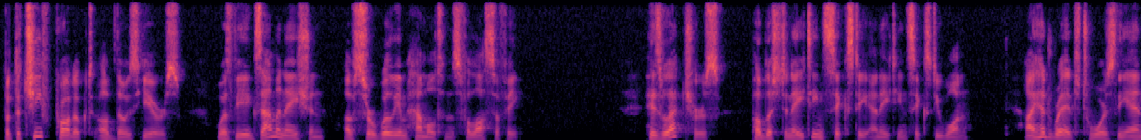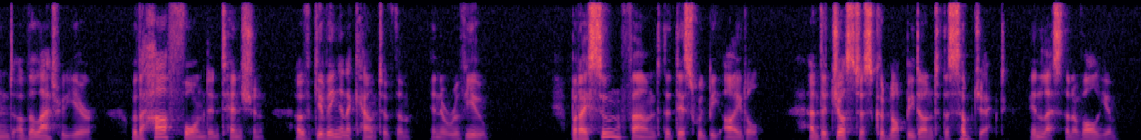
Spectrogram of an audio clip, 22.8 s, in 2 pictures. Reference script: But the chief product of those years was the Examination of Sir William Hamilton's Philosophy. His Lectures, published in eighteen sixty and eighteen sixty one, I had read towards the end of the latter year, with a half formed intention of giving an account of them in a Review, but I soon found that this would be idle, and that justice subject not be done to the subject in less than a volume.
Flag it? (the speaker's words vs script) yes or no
yes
